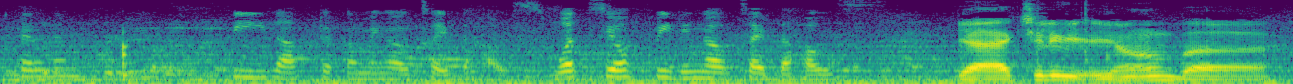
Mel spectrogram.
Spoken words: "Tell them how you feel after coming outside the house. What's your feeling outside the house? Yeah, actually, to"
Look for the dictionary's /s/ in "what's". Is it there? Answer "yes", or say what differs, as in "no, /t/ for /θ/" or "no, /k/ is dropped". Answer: yes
